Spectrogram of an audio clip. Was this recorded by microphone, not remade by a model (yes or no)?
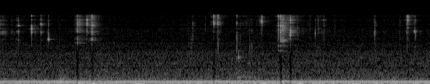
no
